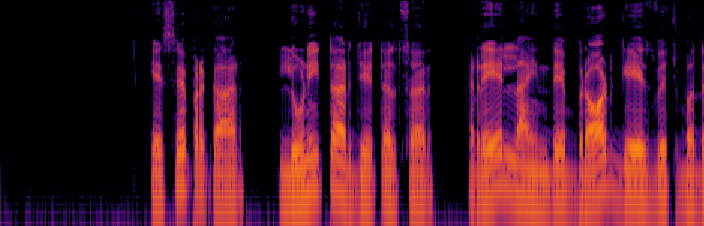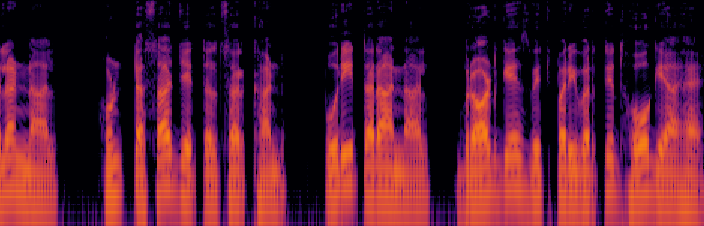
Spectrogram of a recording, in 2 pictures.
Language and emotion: Punjabi, neutral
